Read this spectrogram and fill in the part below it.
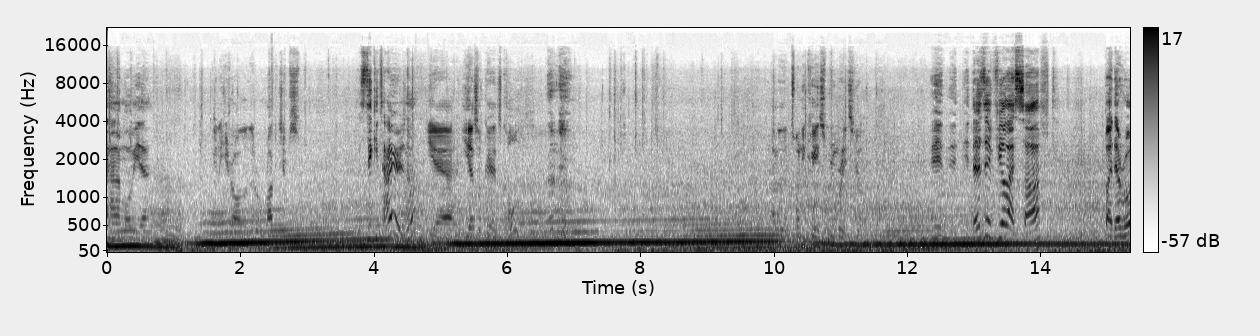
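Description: A 2008 Honda Accord EX-L drives along a rough road, its engine drone climbing steadily in pitch and then dropping back at each gear change. The sound is loud and continuous, with scattered rattles and knocks.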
